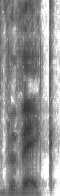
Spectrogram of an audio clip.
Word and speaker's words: Vivek: how you say it it's pretty close it's Vivek like cake the vague okay yeah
